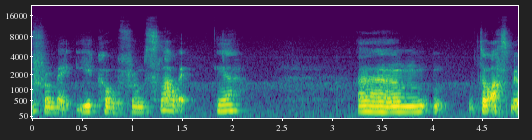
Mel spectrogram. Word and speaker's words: Slaithwaite: if you come from it you come from slavic yeah um don't ask me why it's called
